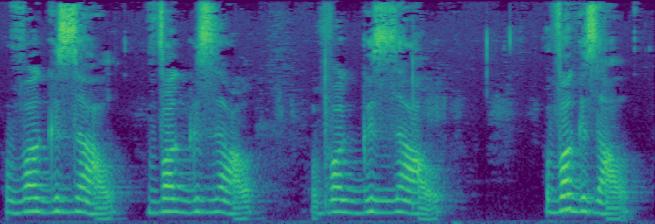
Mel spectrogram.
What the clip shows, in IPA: vaGzal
